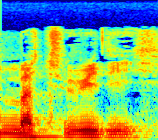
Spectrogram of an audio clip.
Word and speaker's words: Matuwidi: Bonjour, monsieur Matouidi. Bonjour, monsieur. Matouidi, j'ai bien prononcé? C'est bien ça, monsieur Matouidi.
